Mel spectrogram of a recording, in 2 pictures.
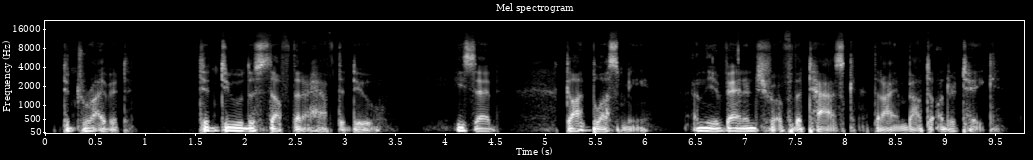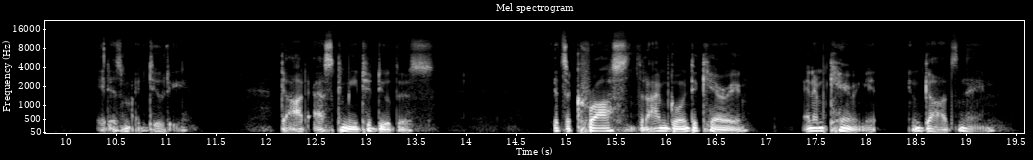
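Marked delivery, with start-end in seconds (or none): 5.2-19.3 commercial voiceover announcer voice. Speaker quoting what a man said, in a truck-commercial announcer voice. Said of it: "Why do you sound like you should be voicing over a truck commercial".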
